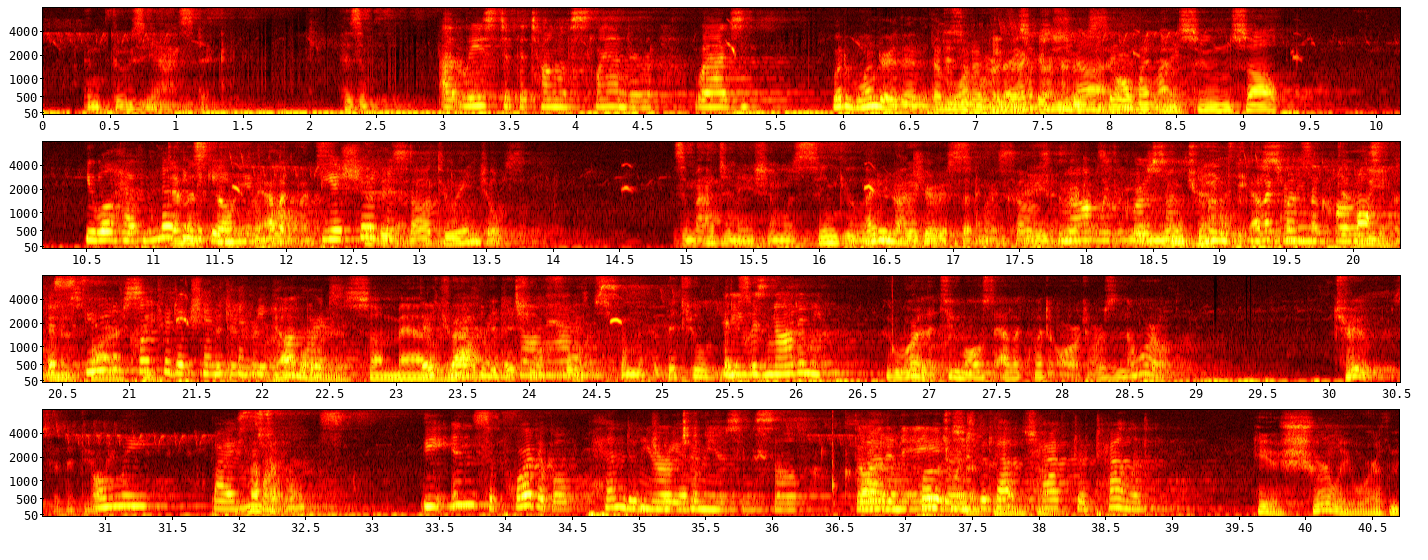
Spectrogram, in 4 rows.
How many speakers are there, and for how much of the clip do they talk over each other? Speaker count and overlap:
6, about 45%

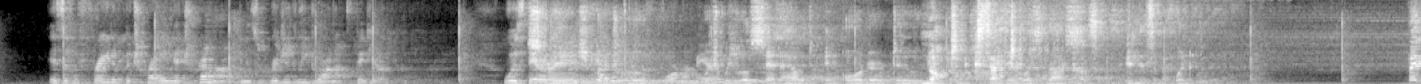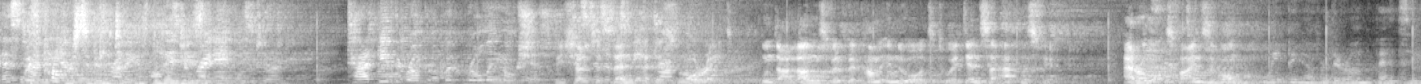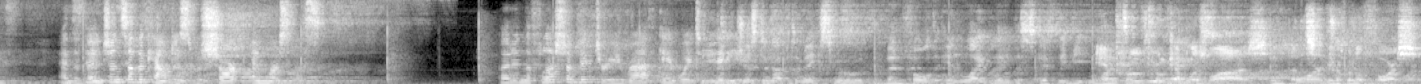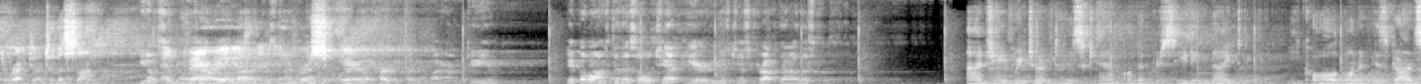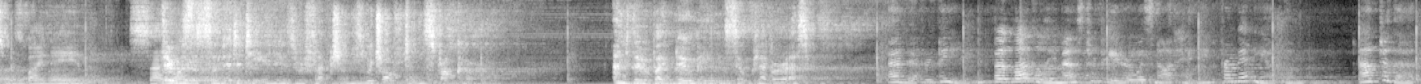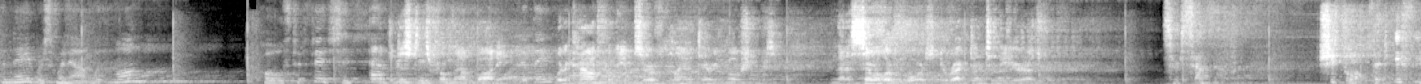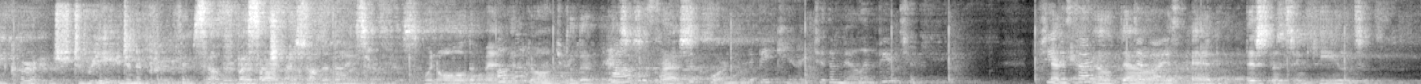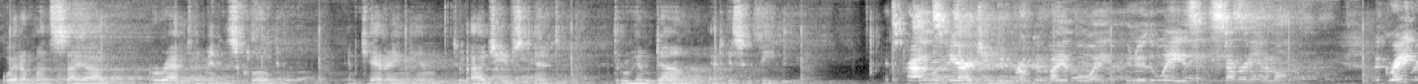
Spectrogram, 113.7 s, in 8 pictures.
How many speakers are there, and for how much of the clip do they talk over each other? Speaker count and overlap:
10, about 24%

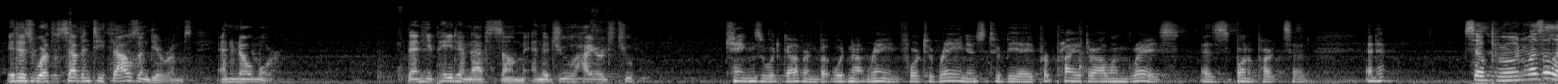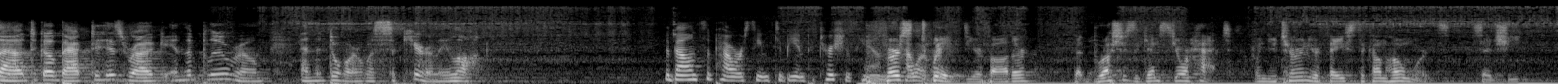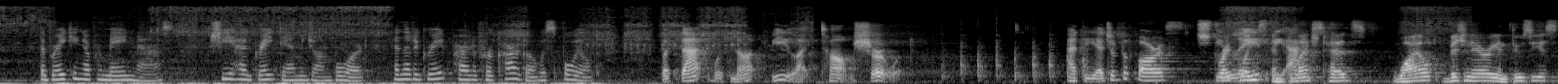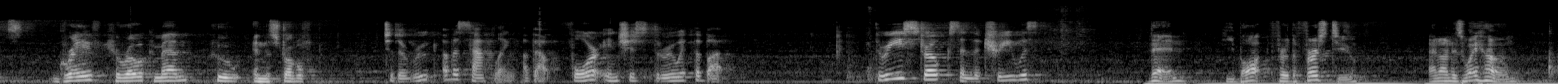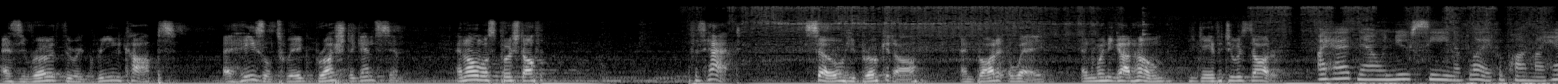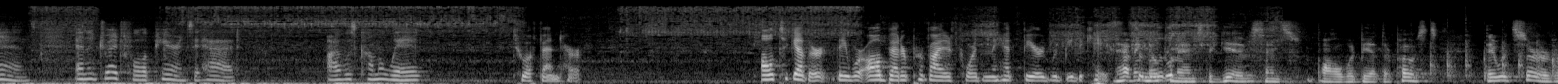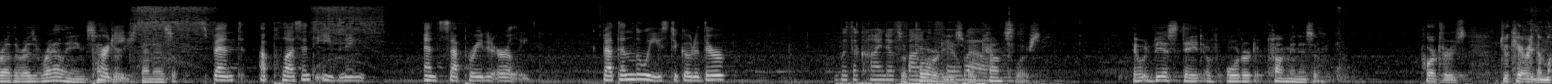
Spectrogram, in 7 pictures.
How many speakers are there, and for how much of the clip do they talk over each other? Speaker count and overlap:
8, about 5%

